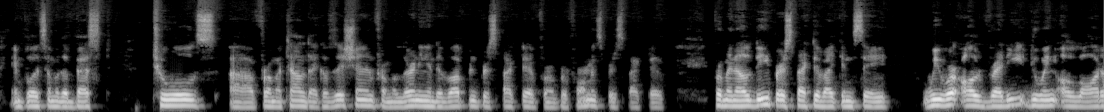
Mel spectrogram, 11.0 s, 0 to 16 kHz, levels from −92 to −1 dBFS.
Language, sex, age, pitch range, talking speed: English, male, 20-39, 130-145 Hz, 185 wpm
